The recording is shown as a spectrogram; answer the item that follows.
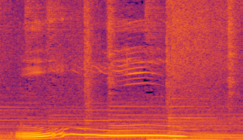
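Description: A cartoon dachshund's long howl: one call that swoops up at the start, then is held and sags slightly before it stops, over soft held background music.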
